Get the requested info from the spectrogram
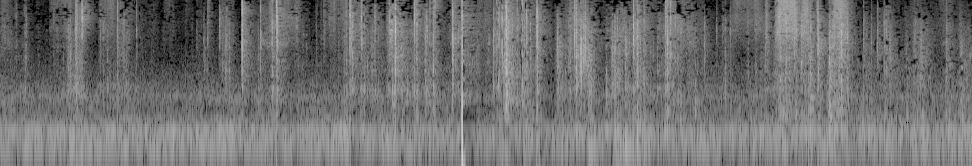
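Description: Clear plastic protective wrap crinkling and rustling as it is peeled off a new laptop, in a run of irregular crackles with one sharp click a little before halfway, over a faint low hum.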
